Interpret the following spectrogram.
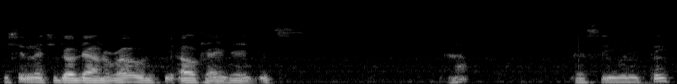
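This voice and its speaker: A man with a low, slightly husky voice talks offhand to his live viewers as he works out new software. He thinks aloud in a loose, chatty way. The audio is thin and tinny, like a phone line. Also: steady tone, a little slow. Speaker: trader streaming live. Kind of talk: casual live commentary.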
